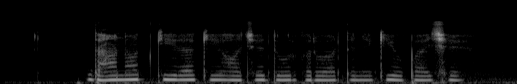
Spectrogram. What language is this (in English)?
Magahi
